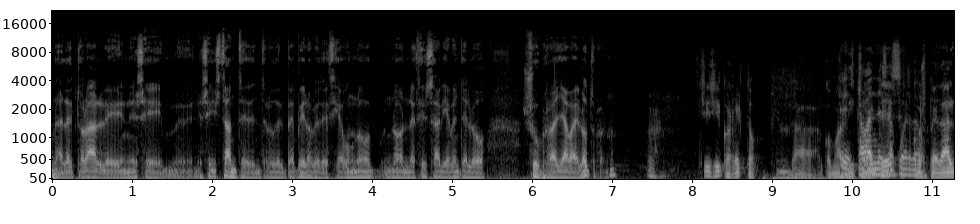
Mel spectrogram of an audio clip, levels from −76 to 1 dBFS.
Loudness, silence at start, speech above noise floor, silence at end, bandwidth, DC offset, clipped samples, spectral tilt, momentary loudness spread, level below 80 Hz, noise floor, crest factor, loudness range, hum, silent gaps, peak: -35 LUFS; 0 s; 22 dB; 0 s; 14 kHz; under 0.1%; under 0.1%; -5 dB/octave; 13 LU; -44 dBFS; -56 dBFS; 20 dB; 4 LU; none; none; -16 dBFS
